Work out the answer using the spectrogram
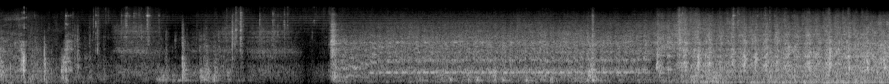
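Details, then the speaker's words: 1984 Chevy K10 Silverado pickup, first start after parts replacement: cranks and catches, then a fast ticking knock about two per second over a rough idle; later traced by the owner to a bad knock on cylinder one or two. "once I actually got the exhaust and all that stuff fixed I could hear that there was actually a bad knock on cylinder uh one or two"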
